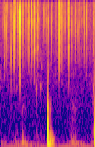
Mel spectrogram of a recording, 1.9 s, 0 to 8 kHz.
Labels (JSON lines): {"label": "biophony, double pulse", "recorder": "SoundTrap 300"}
